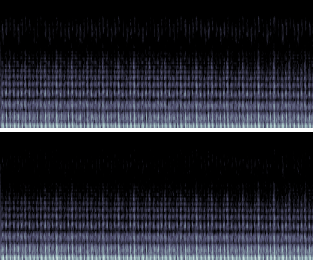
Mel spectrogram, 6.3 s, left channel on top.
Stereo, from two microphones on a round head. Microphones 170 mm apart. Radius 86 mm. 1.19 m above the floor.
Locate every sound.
0.0 s a helicopter: 50° left (ahead or behind); by 6.3 s 40° left (ahead or behind)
